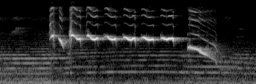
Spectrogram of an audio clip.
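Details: Sooty-headed bulbul giving a grincingan jingling call meant to draw a reaction from other sooty-headed bulbuls. A sharp upward note leads into a steady, rapid, high pulsed trill, which drops away in a descending slurred whistle.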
